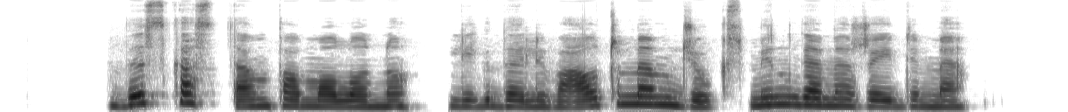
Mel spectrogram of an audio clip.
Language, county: Lithuanian, Klaipėda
